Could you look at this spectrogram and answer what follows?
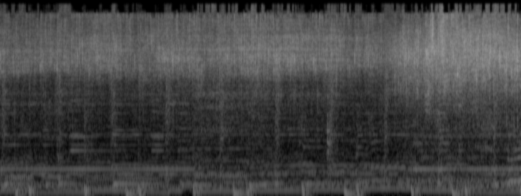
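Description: Salmon fries in lemon butter over medium-high heat, giving a steady, close sizzle with crackling pops throughout and no voices.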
